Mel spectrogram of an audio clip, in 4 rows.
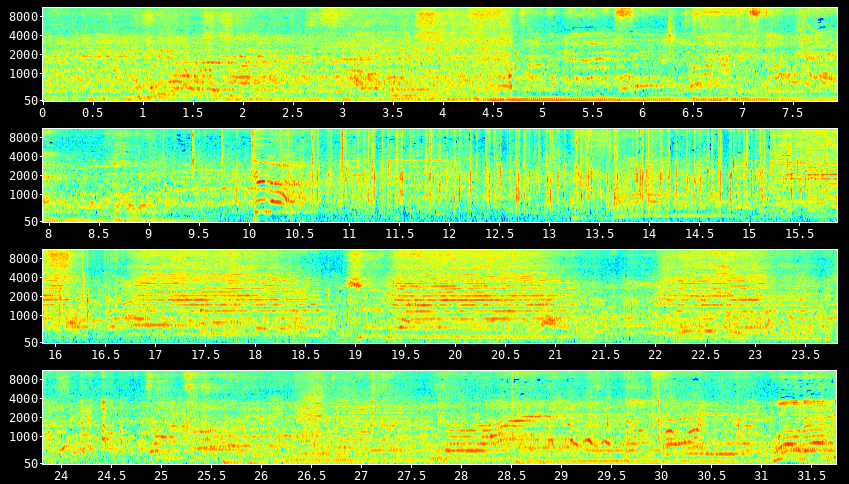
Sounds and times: Music: 0:00.0 - 0:10.0, 0:10.6 - 0:31.7
Crowd: 0:00.0 - 0:31.7.

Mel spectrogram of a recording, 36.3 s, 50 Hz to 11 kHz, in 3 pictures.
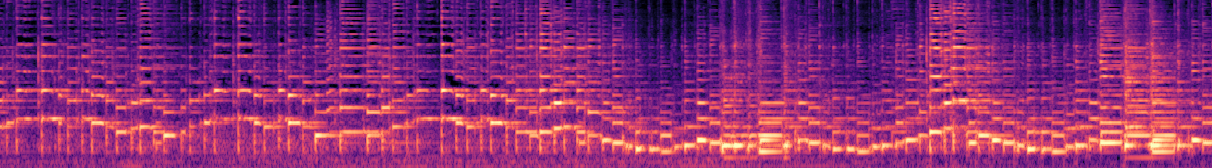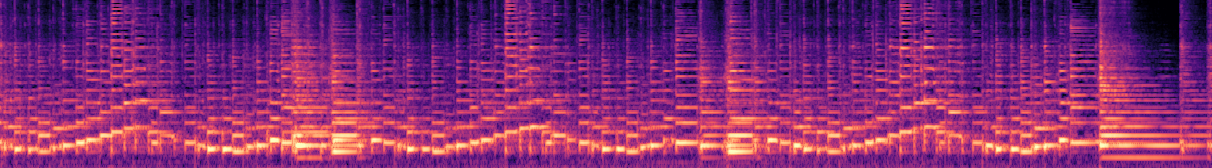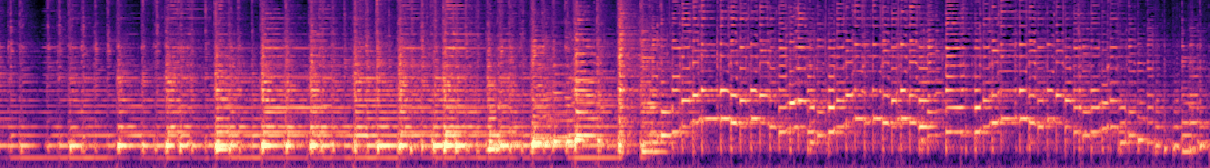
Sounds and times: Mandolin: 0:00.0 - 0:36.3.

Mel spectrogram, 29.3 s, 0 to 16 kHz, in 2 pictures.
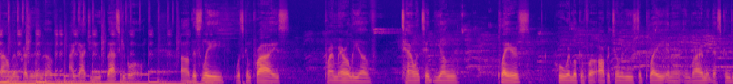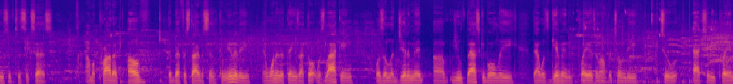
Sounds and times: Speech: 0:00.0 - 0:02.9, 0:03.6 - 0:29.3
Basketball bounce: 0:26.6 - 0:28.8.

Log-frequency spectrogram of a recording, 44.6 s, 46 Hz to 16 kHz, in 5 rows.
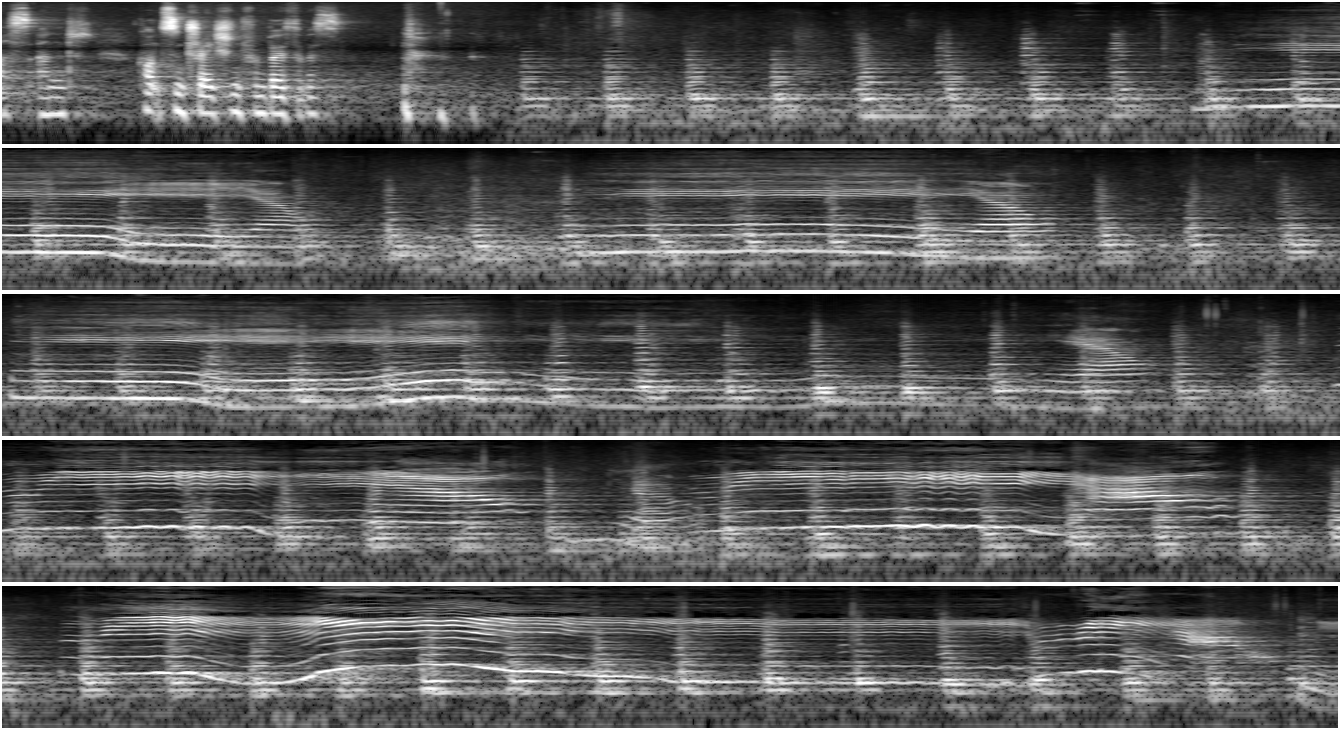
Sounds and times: Music: 0:03.2 - 0:44.5.

